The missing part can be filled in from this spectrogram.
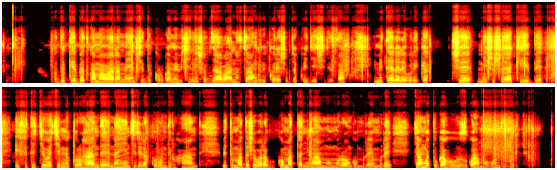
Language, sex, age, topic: Kinyarwanda, female, 18-24, education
